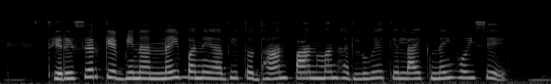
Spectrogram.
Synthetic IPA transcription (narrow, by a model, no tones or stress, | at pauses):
t̪ʰeɾesəɾkebɪnanəĩbəneəbʱit̪od̪ʱaːnpaːnmənɦəɾluekelaːɪknəĩɦoːiseː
